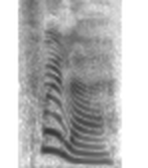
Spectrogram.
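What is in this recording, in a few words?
"thriller", English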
